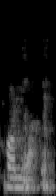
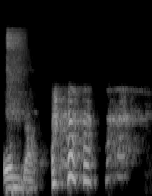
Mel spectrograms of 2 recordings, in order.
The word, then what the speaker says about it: Honda: Oh, you guys say Honda, not Honda. Sorry, I pronounced it the Spanish way.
